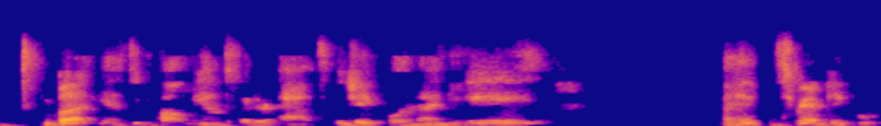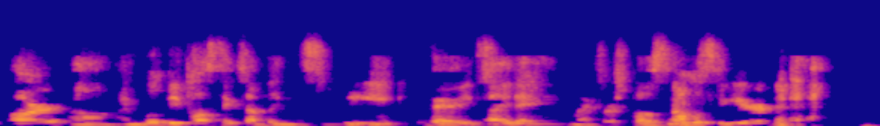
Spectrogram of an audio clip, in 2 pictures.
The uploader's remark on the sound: The audio may be a bit funky. This episode was recorded remotely.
